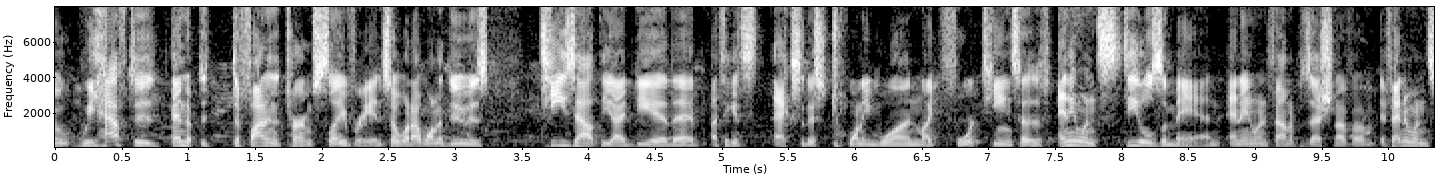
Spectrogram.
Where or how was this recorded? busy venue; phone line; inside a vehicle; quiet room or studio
busy venue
